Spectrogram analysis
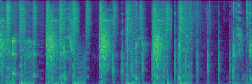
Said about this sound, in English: I didn't know boxing makes you cough. Extreme cardio does.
